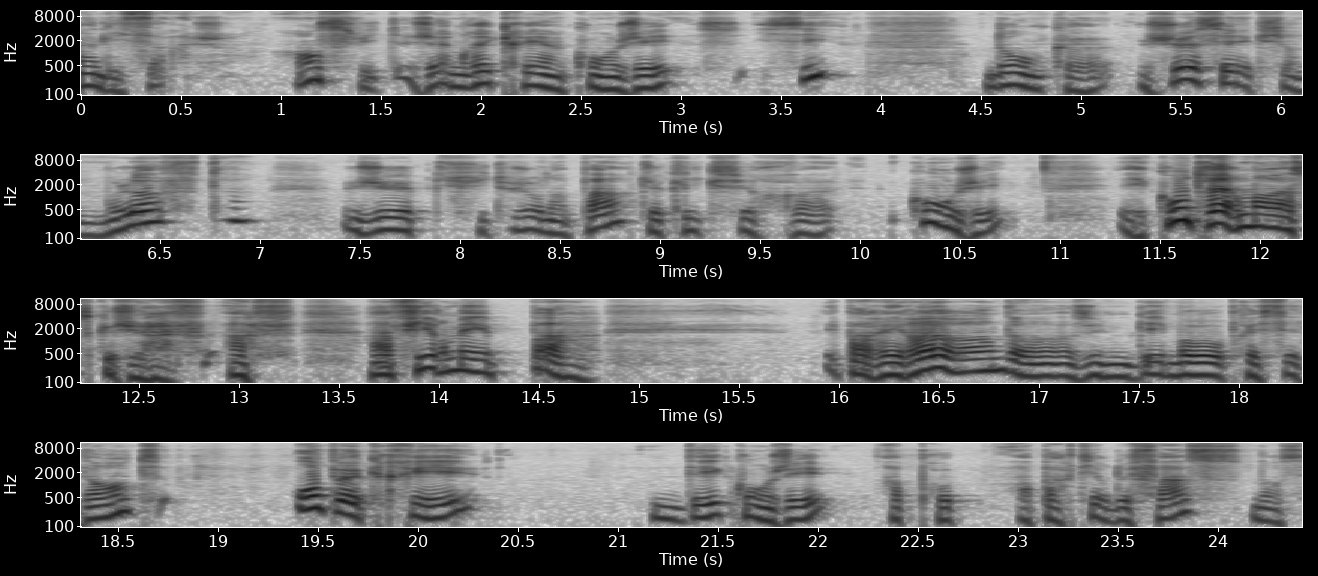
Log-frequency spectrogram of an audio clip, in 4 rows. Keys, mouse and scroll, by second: 1.7 click, 5.7 click, 10.2 click, 19.3 click.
